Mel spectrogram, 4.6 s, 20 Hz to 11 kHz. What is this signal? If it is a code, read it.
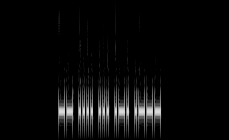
Morse code, heard as a keyed tone, about 30 wpm, 700 Hz. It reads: MHSRJ
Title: Code Groups - 5 Letters - 30wpm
